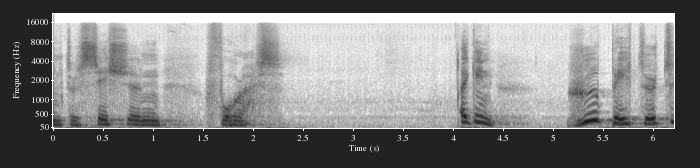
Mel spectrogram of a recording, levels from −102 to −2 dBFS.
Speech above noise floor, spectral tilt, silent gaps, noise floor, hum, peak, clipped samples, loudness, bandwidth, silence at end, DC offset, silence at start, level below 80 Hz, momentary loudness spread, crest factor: 38 dB; -6 dB/octave; none; -61 dBFS; none; -8 dBFS; under 0.1%; -25 LUFS; 16 kHz; 0 s; under 0.1%; 0 s; -58 dBFS; 14 LU; 18 dB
